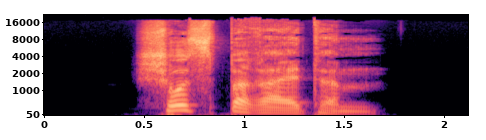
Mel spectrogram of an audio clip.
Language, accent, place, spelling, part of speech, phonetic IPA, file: German, Germany, Berlin, schussbereitem, adjective, [ˈʃʊsbəˌʁaɪ̯təm], De-schussbereitem.ogg
- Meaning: strong dative masculine/neuter singular of schussbereit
